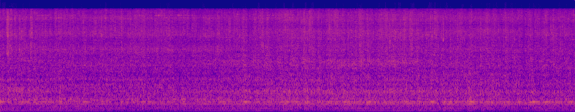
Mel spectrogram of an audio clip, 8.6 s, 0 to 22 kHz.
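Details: John Deere 5075E CRD diesel tractor doing field work in a banana field, rpm holding with no drop: even, steady drone with no knocks or speed dips, pulls without bogging; healthy.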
